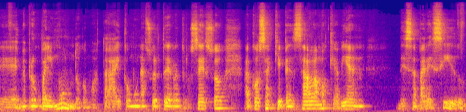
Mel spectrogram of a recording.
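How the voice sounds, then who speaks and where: A man speaks in a plain, everyday voice at a moderate pace, with lively intonation. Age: 60s. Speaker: university dean, psychologist. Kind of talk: interview conversation.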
